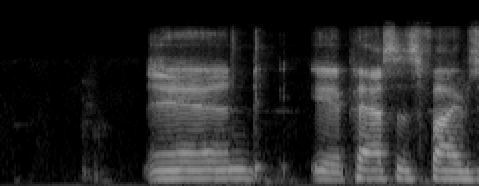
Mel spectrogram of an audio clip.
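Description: A middle-aged woman speaks with animation over an online call.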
